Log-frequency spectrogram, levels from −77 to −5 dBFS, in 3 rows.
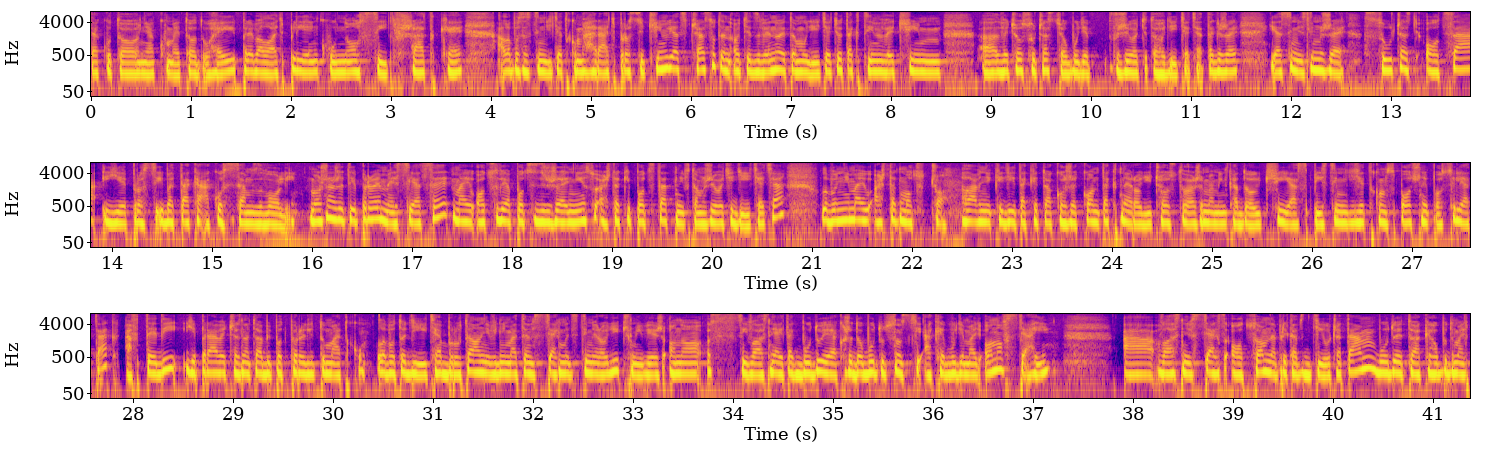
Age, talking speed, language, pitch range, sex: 20-39, 205 wpm, Slovak, 170-190 Hz, female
